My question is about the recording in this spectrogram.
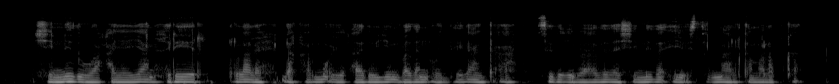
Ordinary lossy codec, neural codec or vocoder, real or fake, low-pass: none; none; real; none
